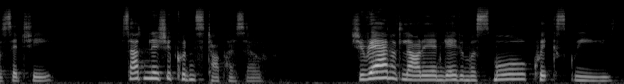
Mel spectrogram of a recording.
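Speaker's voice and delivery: plain reading voice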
